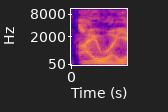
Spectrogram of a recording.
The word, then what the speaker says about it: Aiwa: In fact, in Back to the Future, it was in Aiwa. Is that how you pronounce it? – I- Rival. Uh, Aiwa, yes.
